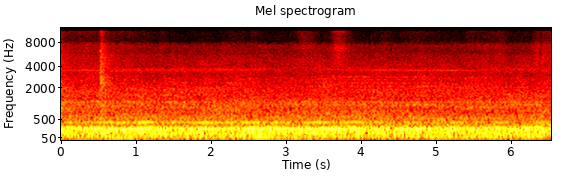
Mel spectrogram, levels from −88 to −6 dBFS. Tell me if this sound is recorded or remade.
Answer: recorded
